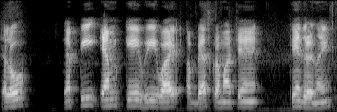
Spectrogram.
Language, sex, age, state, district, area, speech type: Goan Konkani, male, 60+, Goa, Ponda, rural, spontaneous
